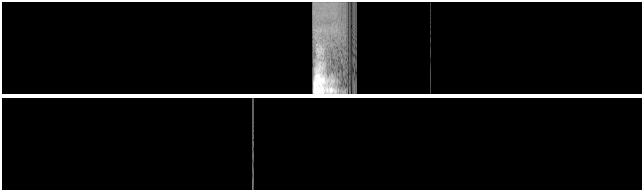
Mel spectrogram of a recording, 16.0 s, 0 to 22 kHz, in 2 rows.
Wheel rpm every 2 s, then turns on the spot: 0, 0, 0, 0, 0, 0, 0, 0.
none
